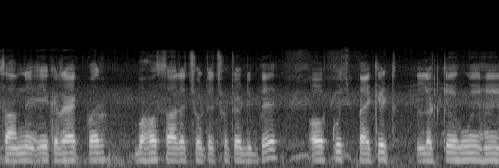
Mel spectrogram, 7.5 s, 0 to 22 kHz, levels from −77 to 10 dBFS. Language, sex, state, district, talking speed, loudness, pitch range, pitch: Hindi, male, Uttar Pradesh, Lucknow, 120 wpm, -16 LUFS, 125-135 Hz, 130 Hz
